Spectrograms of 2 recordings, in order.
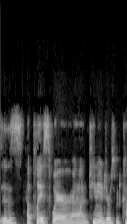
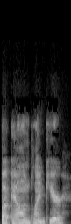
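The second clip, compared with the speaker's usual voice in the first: put-on gruff voice. Retelling a call from a mysterious number, imitating Buck Plank's gruff voice. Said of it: "this kind of gruff voice answered".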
